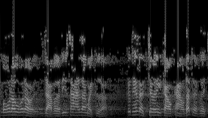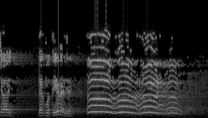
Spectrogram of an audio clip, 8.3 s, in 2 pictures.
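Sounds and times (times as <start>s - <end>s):
speech: 0.0s - 7.9s
voice imitating a child's loud wailing cry: 5.9s - 8.0s.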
